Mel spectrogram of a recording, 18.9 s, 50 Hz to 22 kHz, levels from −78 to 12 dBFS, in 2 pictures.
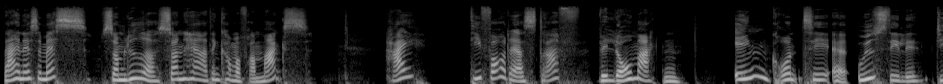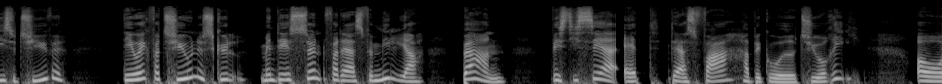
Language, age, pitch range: Danish, 20-39, 190-270 Hz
